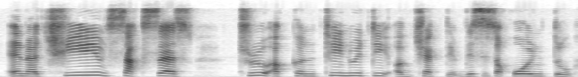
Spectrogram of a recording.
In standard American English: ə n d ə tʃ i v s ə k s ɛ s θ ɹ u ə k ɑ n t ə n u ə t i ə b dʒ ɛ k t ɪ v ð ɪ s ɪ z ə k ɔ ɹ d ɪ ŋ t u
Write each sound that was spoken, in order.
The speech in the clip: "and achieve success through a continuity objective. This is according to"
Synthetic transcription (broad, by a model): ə n ə tʃ i v s ə k s ɛ s t ɹ u ə k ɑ n t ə n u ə t i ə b dʒ ɛ k t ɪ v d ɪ s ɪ s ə k ɔ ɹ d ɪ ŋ t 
